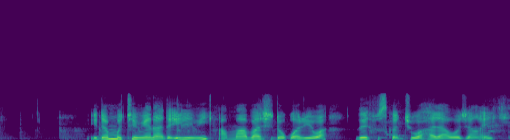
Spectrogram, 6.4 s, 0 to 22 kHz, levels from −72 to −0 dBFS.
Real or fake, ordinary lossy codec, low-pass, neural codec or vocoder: real; none; 7.2 kHz; none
